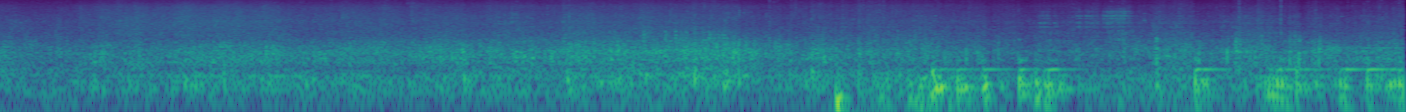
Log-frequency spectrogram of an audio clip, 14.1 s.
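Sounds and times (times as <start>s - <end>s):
train wheels rumbling on rail: 0.0s - 14.0s
low thumps: 8.3s - 14.0s.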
